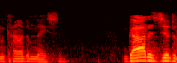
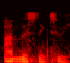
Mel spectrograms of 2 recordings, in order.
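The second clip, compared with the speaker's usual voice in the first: soft, low divine reassurance; hushed, patient voice of God; gentle listening; 5 semitones lower, 10 dB quieter, faster than usual. Acted. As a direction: drop low and quiet to comfort. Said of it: "What, Elijah?".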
